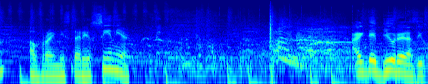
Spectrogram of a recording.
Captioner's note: grunts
